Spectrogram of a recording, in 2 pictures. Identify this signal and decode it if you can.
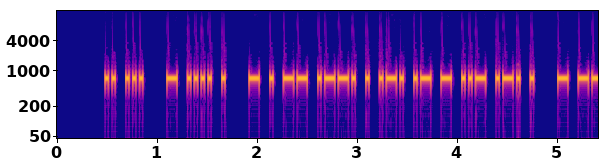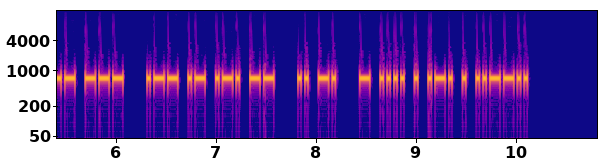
Morse code, heard as a keyed tone, about 36 wpm, 700 Hz. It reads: IS THE TEMPERATURE TOO WARM IN THERE?
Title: Sentences from Top 1000 Words - Review Part 4 - 35wpm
